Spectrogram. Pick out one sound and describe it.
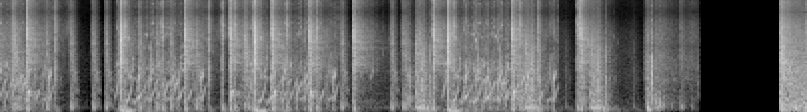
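Game plants lob projectiles with rapid popping and thudding.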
